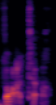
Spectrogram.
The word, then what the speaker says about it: Vata: explain is called V here in the west most people pronounce it Vata so a v person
